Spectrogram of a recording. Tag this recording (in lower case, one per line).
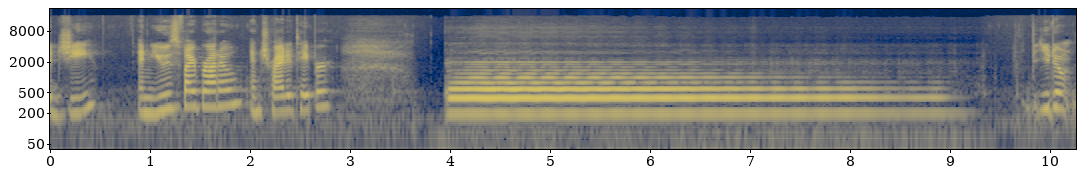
playing bassoon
